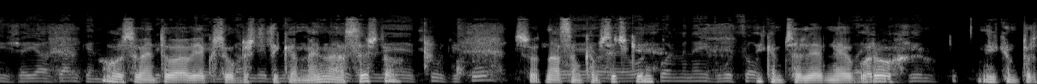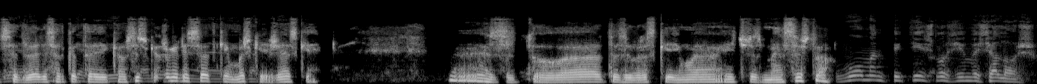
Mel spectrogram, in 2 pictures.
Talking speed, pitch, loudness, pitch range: 115 wpm, 125 Hz, -20 LUFS, 110-155 Hz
